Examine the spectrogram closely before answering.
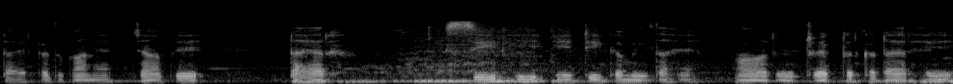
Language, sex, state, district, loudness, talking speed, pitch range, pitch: Hindi, male, Uttar Pradesh, Etah, -30 LUFS, 95 wpm, 100-140 Hz, 105 Hz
